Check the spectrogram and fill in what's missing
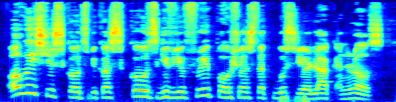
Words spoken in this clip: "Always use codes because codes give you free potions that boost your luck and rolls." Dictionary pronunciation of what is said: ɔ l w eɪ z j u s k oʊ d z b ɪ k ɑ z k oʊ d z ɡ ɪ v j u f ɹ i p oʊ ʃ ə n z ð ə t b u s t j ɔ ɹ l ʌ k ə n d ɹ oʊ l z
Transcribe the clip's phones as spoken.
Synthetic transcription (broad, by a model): ɔ l w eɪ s j u s k oʊ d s b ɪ k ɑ s k oʊ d s ɡ ɪ v j u f ɹ i p oʊ ʃ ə n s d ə t b u s t j ɔ ɹ l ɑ k ə n d ɹ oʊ l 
